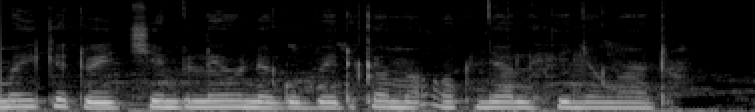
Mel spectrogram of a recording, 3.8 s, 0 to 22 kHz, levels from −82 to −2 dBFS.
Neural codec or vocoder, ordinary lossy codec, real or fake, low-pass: none; none; real; none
